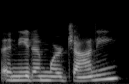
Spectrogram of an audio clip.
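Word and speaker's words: Anita Moorjani: I don't know if you're familiar with Anita Morjani.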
